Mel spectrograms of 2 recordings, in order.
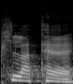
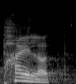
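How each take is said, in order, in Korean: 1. 음절이 세 개이고, 'teh' 소리로 끝나요. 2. 음절이 두 개이고, 'pilot'처럼 들려요. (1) "필라테 이렇게 해야 됩니까?" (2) "빌라도의 발음은요. 파일럿입니다"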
